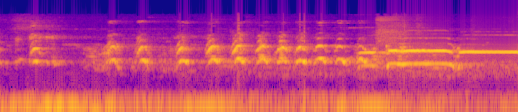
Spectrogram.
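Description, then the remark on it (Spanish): A dog barks in a quick run of about a dozen yaps, ending in a drawn-out whine or howl, loud over a low background rumble. “Y había una vez un perro que vivía en un cerro, un perro del cerro.”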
